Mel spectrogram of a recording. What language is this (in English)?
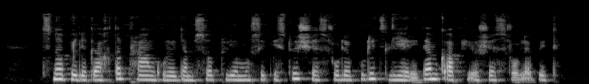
Georgian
